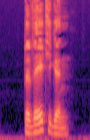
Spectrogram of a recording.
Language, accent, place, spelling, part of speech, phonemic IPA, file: German, Germany, Berlin, bewältigen, verb, /bəˈvɛlˌtɪɡn̩/, De-bewältigen.ogg
- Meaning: to handle, to cope with, to get over, to overcome (a challenge or problem, especially when doing so requires a significant effort)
